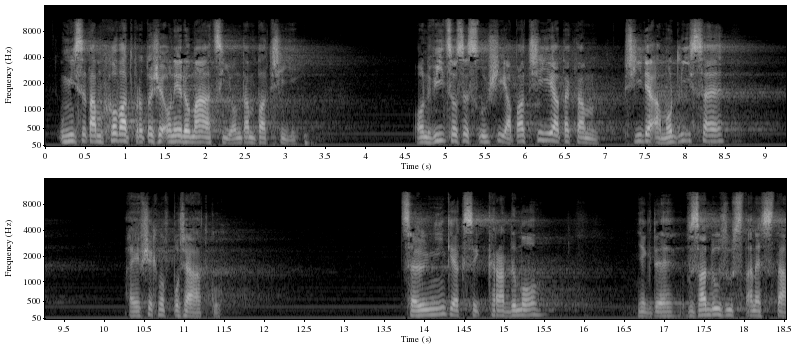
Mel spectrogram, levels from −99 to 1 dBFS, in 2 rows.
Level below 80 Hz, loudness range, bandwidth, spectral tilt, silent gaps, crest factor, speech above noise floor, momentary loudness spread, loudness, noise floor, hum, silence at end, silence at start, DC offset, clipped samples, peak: -72 dBFS; 10 LU; 11.5 kHz; -2 dB/octave; none; 22 dB; 38 dB; 13 LU; -33 LUFS; -72 dBFS; none; 0 s; 0.2 s; under 0.1%; under 0.1%; -14 dBFS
